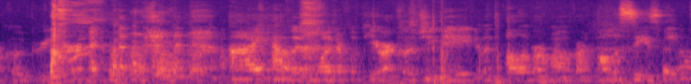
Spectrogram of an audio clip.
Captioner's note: laughter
